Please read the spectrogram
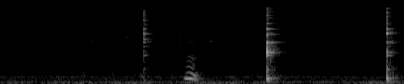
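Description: A fork clinking against a plate of noodles three times, sharp short clicks, the second the loudest.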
